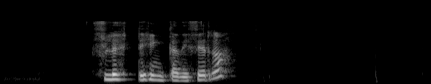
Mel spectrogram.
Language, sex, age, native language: Icelandic, female, 50-59, Icelandic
